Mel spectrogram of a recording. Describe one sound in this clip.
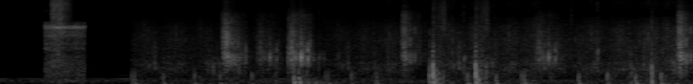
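Blocks of dirt are dug out with quick, crunching knocks.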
